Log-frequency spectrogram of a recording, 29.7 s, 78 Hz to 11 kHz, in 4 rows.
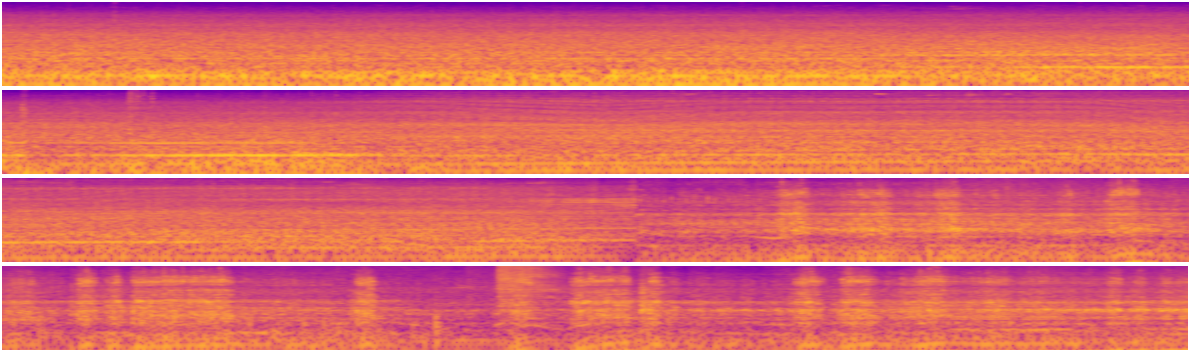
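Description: Diesel engine of a John Deere compact track loader running steadily under work, its pitch shifting about 8 seconds in. About 19 seconds in the sound changes abruptly to a small loader tractor's engine, choppier and uneven with repeated knocks and clatter.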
